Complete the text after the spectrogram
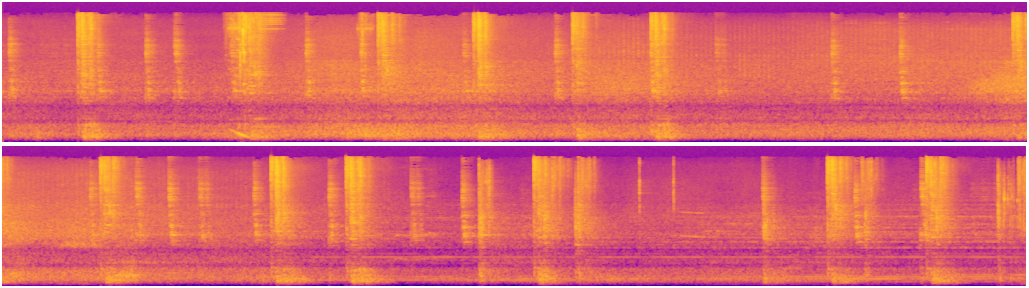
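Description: Short clicks and thuds sound repeatedly as fence pieces are placed.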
